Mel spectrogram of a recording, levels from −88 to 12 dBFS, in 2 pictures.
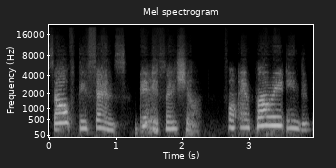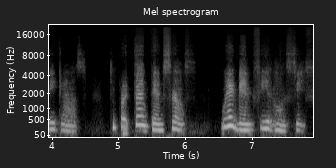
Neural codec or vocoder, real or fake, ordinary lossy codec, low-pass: codec, 44.1 kHz, 0.9 kbps, DAC; fake; Opus, 24 kbps; 19.8 kHz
